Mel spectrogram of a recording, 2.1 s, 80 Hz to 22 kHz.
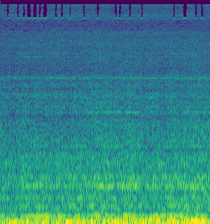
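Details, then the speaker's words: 40-gallon gas water heater just relit after gas valve replacement, tank freshly filled with cold water: soft, steady low burner rumble, even and unbroken with no popping; burner operating normally. "And you're going to see and hear a lot of popping and fizzing because you're putting that ice cold water in here and you're turning this burner on"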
